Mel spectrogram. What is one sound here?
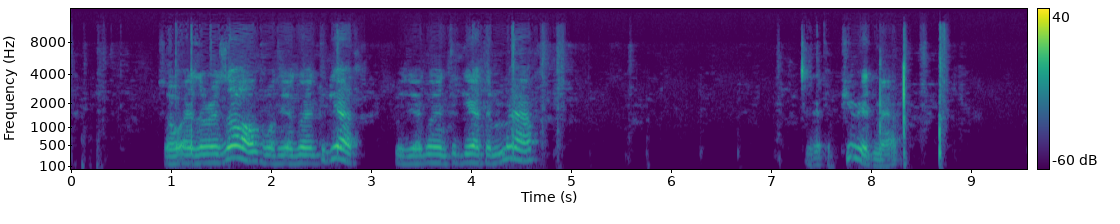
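A man speaks calmly over an online call, pausing between phrases.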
